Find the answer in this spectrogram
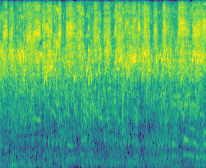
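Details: Budgies calling at once, a steady stream of bright chirps and rasping chatter that pulses slightly in loudness over a few seconds.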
